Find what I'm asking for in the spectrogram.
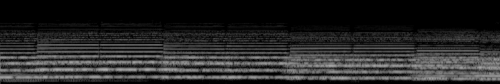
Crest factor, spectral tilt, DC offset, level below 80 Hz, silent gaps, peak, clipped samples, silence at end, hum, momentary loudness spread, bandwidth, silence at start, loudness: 14 dB; -3.5 dB/octave; under 0.1%; -84 dBFS; none; -16 dBFS; under 0.1%; 0 s; none; 3 LU; 8.6 kHz; 0 s; -29 LUFS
